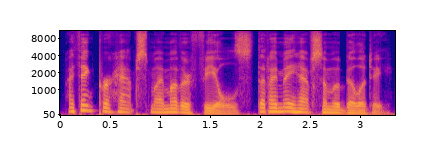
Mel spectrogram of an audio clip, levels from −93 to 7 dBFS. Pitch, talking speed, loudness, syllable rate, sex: 120 Hz, 215 wpm, -18 LUFS, 5.3 syllables/s, male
